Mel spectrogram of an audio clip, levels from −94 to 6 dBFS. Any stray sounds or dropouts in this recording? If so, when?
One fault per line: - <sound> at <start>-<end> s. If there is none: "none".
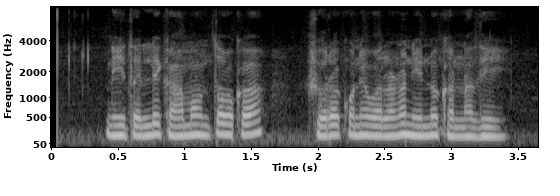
none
